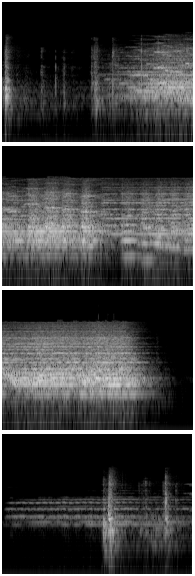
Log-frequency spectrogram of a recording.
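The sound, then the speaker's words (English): A sword cupboard door shuts with a few brief clicks and a solid thunk. A long, loud sustained swell follows, then steady held tones broken by two more sharp knocks. “As far as I'm concerned, this is the last time I close this sword cupboard.”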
